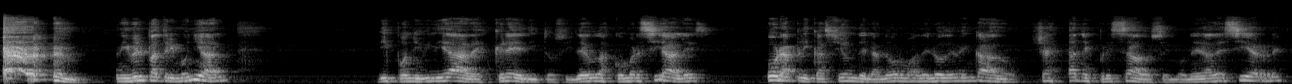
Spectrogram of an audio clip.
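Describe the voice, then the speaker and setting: Guy teaching, stuffed up with a cold, takes it slow, echoey room. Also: on the high side, fairly bright tone. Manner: didactic, informal, thinking aloud. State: congested with a cold, often clearing throat. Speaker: accounting lecturer. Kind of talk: recorded lesson, explaining step by step.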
